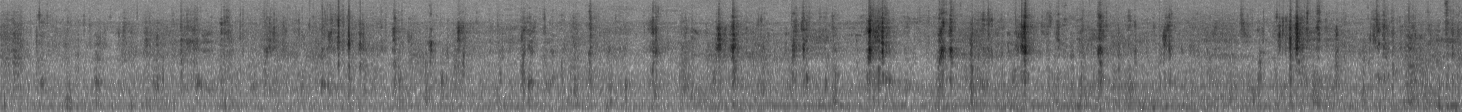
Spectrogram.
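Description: People chewing and smacking their lips while eating fried chicken, cake and noodles close to the microphone: a run of short mouth clicks and smacks, several a second.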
